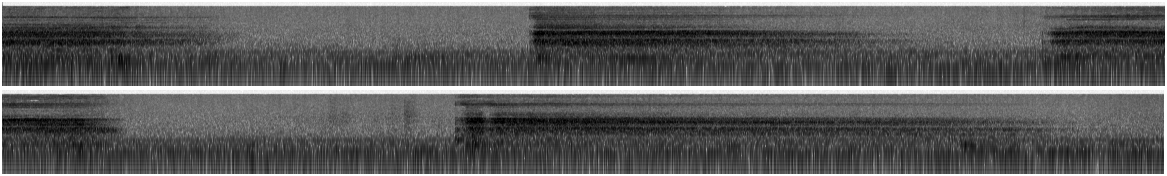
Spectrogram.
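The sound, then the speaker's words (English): Hissing breath drawn through the throat with a cooling sensation, heard as four sustained bursts of soft, airy hiss, each lasting a few seconds, separated by quieter pauses, with no talking. “So you're going to concentrate on the hissing, and it's a little bit of a cooling sensation you're going to feel in your throat”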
